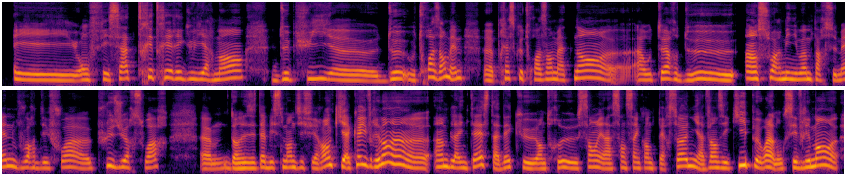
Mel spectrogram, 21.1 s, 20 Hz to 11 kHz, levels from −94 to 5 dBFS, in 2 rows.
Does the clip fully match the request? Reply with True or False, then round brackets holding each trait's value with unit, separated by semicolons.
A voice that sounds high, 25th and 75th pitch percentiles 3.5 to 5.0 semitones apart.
True (200 Hz; 4.1 semitones)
